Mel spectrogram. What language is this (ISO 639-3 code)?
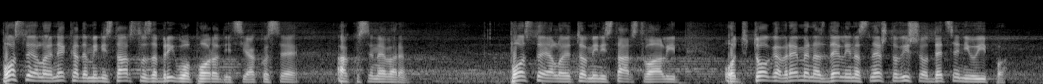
srp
